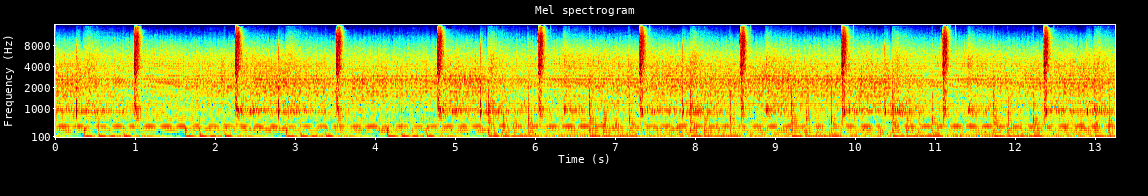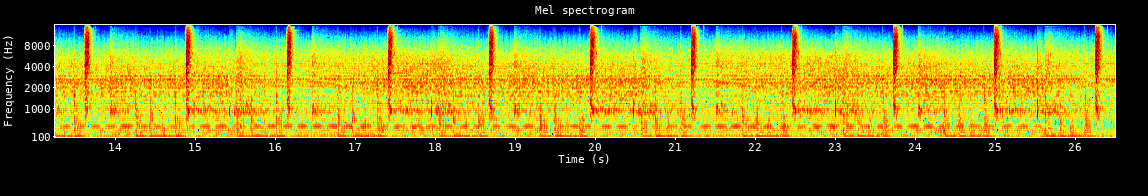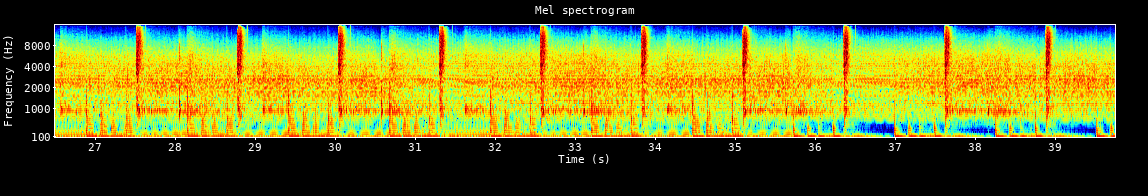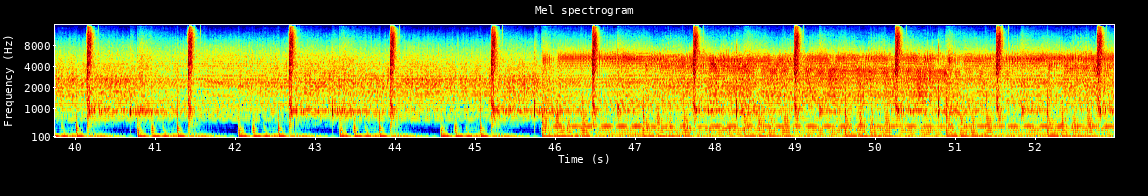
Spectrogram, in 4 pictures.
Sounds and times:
Music: 0:00.0 - 0:52.9.

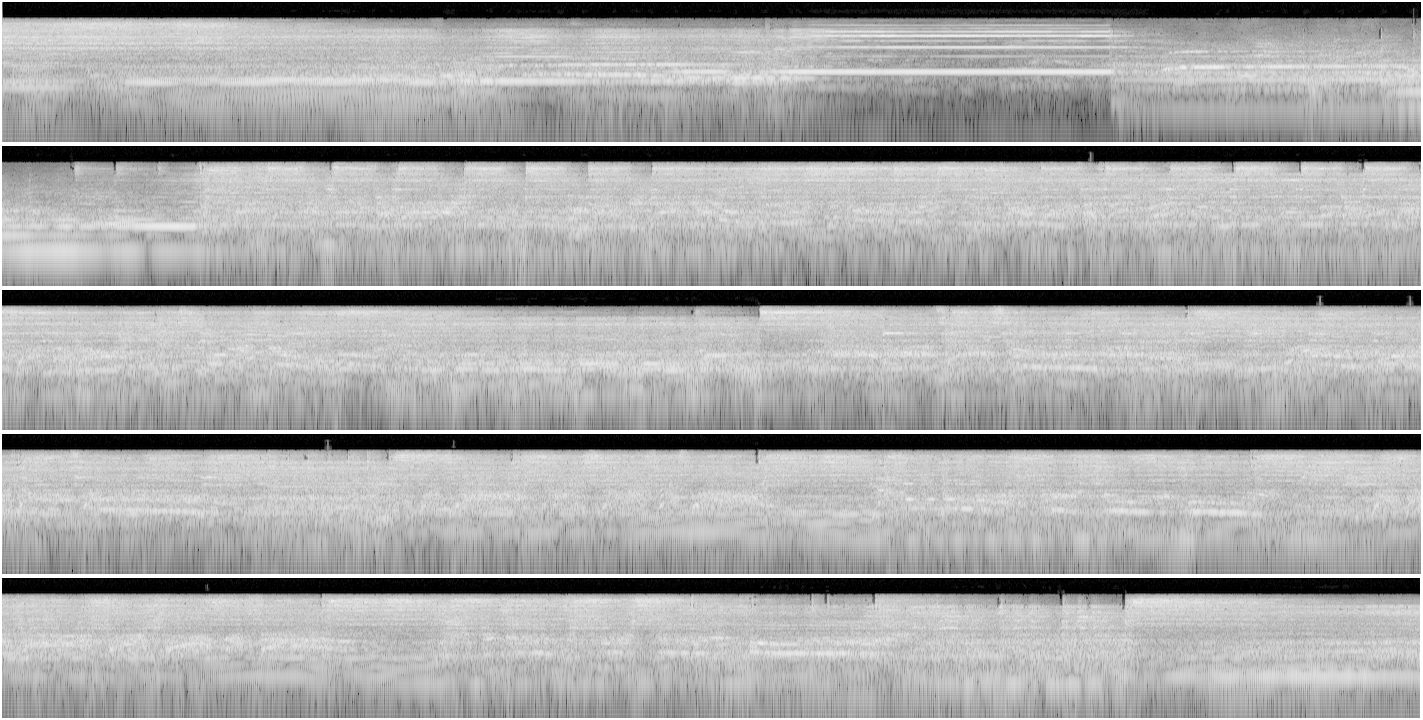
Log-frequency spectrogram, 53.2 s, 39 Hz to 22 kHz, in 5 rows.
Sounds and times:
Music: 0:00.0 - 0:53.2.

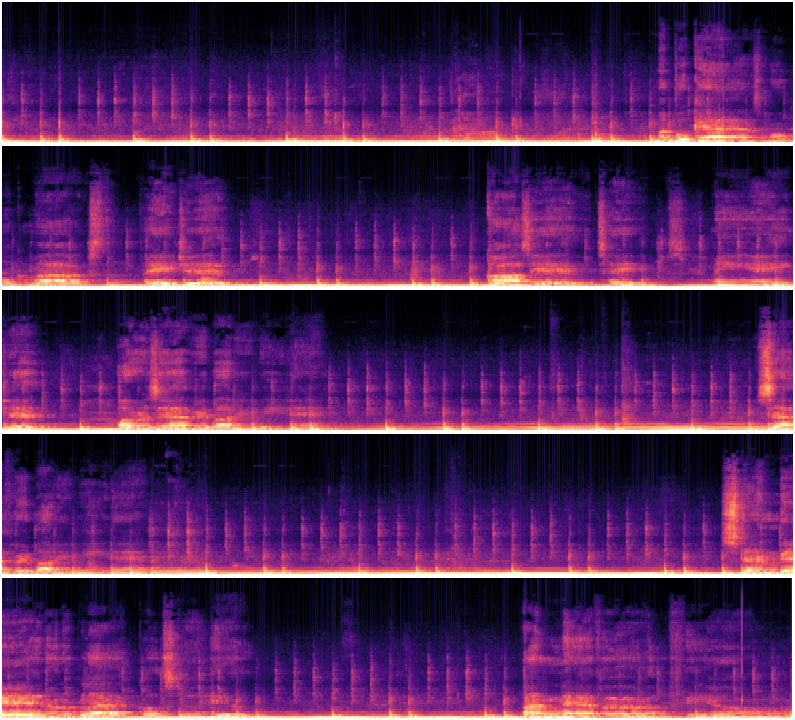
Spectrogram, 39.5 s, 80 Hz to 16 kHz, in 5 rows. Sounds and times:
Music: 0:00.0 - 0:39.5.

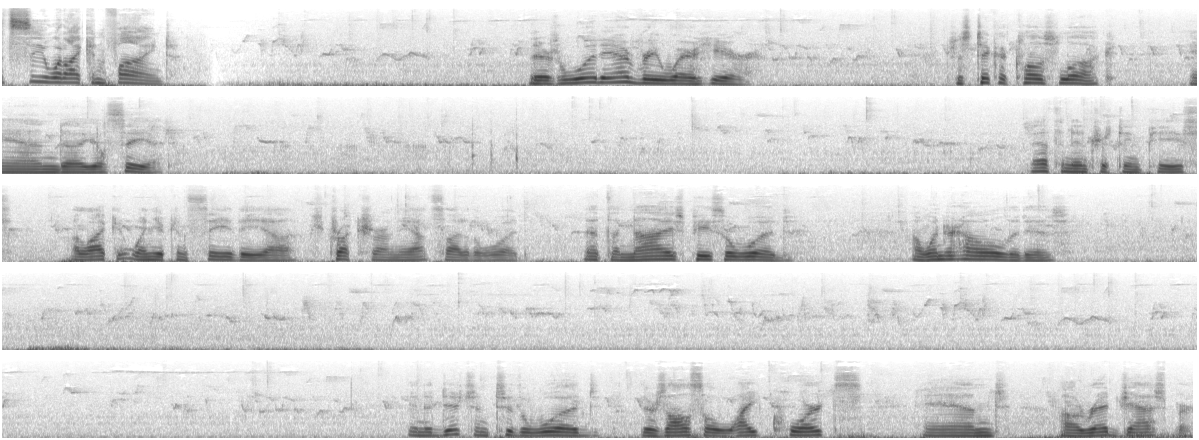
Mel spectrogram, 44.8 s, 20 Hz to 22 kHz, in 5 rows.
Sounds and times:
Speech: 0:00.0 - 0:01.4, 0:04.0 - 0:05.7, 0:07.1 - 0:10.3, 0:16.7 - 0:23.9, 0:24.8 - 0:26.0, 0:38.9 - 0:44.7.

